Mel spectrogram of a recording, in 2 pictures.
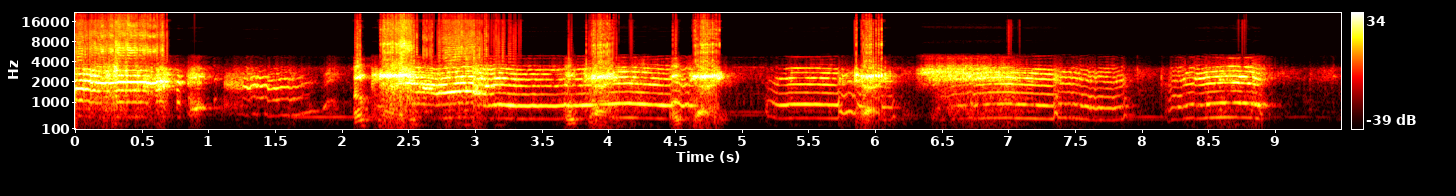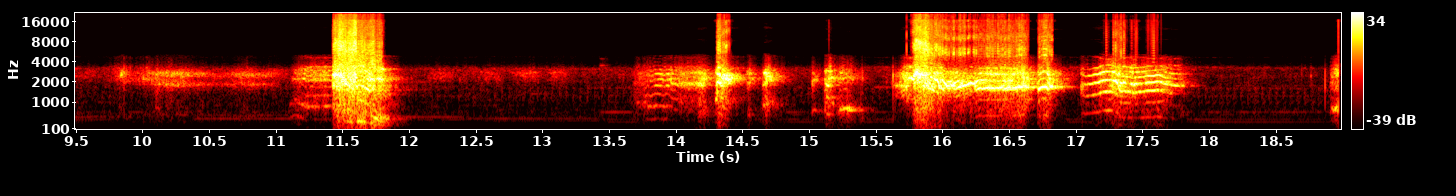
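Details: An infant cries in repeated wails and whimpers, upset after an adult sneezed, with brief adult soothing between cries.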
